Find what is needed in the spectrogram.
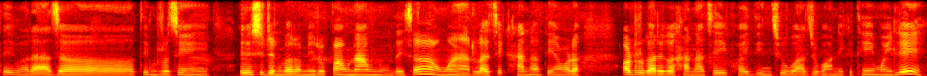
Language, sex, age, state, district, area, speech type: Nepali, female, 45-60, West Bengal, Jalpaiguri, rural, spontaneous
